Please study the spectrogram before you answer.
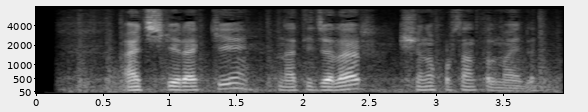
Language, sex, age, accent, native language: Uzbek, male, 25-34, Xorazm, Uzbek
